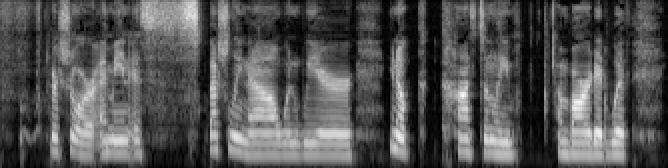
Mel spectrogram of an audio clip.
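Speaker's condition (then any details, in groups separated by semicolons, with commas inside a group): Stuttering; lifelong stutter since grade school, past speech therapy, public speaking since 2014 as fear exposure; comfortable speaking publicly while stuttering, still concerned about stuttering on conference calls; trouble saying own name, avoided phone calls and talking, speaks freely while stuttering; prolonged sounds, blocks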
